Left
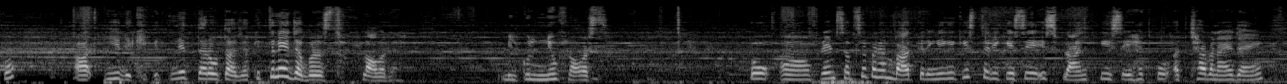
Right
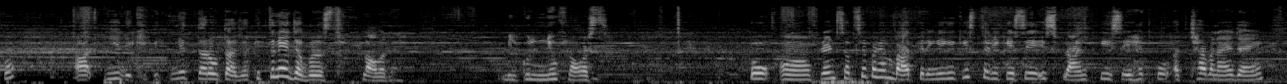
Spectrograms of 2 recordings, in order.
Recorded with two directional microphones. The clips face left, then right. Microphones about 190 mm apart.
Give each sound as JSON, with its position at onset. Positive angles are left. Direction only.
{"t": 0.7, "sound": "speech", "side_deg": 20}
{"t": 5.2, "sound": "speech", "side_deg": 10}
{"t": 5.7, "sound": "speech", "side_deg": -10}
{"t": 7.5, "sound": "speech", "side_deg": -5}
